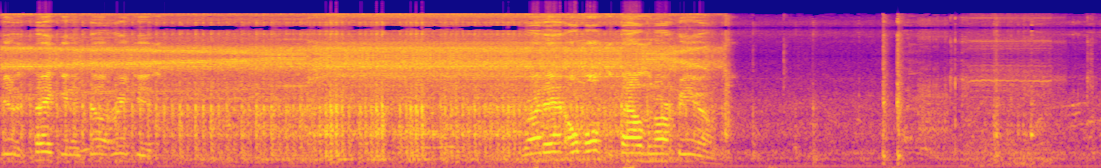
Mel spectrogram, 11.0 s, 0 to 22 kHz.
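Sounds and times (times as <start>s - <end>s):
alternator spinning with fast rattle: 0.0s - 7.3s.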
